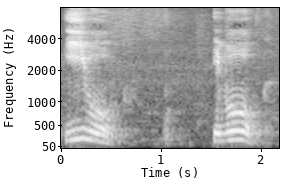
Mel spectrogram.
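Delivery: "इवोक" starting with an ee sound; untrained learner's pronunciation. Shown as a demonstration. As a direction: say "इवोक" as ee-vok. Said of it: "जिनको नहीं पढ़े हैं बोलेंगे".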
